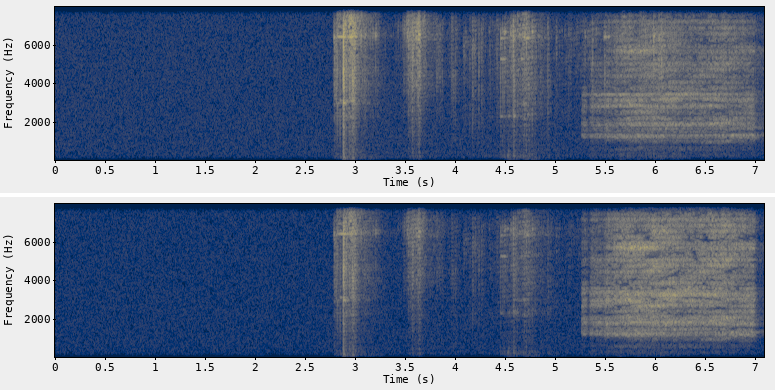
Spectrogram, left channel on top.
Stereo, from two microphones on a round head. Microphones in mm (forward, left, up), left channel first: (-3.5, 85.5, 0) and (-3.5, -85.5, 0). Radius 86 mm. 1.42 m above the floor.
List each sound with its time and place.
2.8 s keys jangling: 20° left (ahead or behind), 0.9 m; by 6.3 s 40° left (ahead or behind), 3 m
5.3 s cutlery clinking: 45° right (ahead or behind), 1.7 m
